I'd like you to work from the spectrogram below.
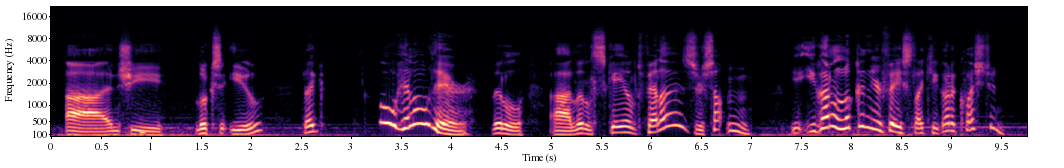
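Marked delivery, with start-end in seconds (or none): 3.3-9.5 high, sing-song female creature character voice. Voicing a Harengon woman who greets a scaled adventurer: Harengon woman voice. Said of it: "a Harengon woman that is clapping".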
